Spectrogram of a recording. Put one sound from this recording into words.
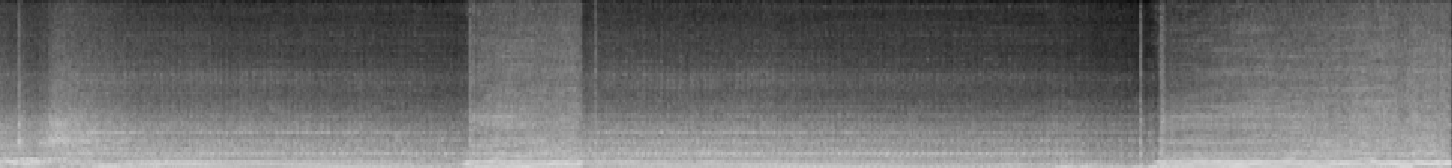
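A scooter engine roars loudly, revving up and down through the gears.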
